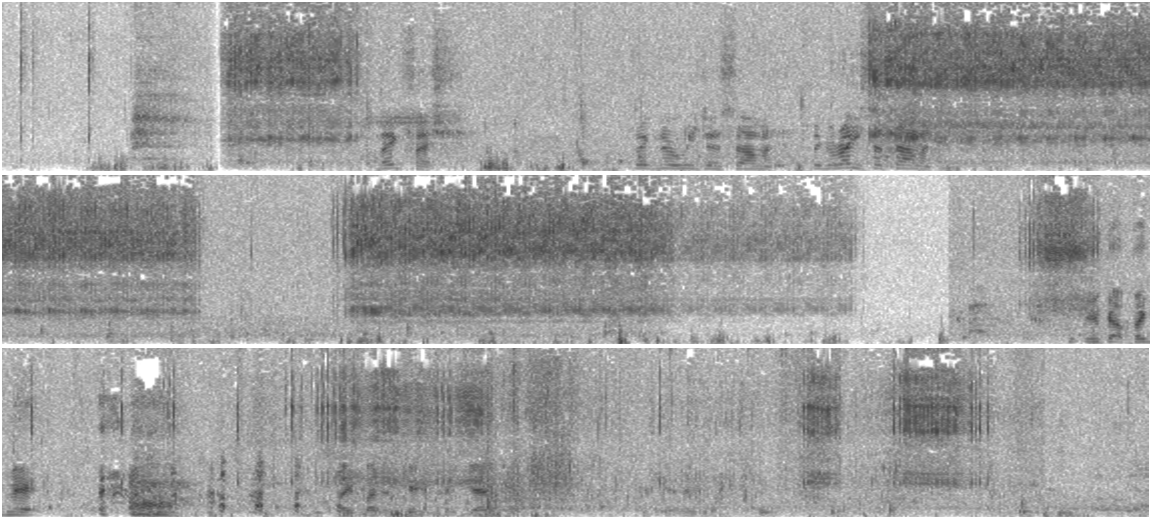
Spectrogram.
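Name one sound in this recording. River water flows and ripples steadily.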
